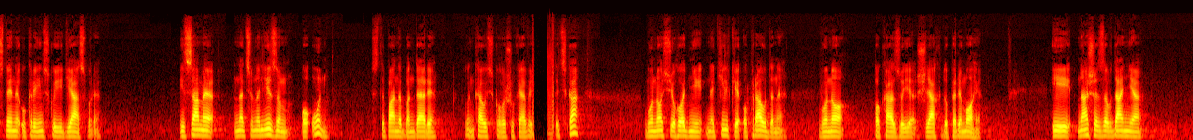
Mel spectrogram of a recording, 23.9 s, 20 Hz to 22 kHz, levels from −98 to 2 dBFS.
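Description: The sender was likely using discontinuous transmission and stopped sending during pauses, so comfort noise in place of the background replaces the real room sound with steady, featureless hiss at 2.17–3.59, 4.51–4.67, 6.85–7.43, 11.99–12.89, 15.89–16.37, 17.13–17.49, 19.81–21.03 and 23.13 s to the end, mostly about 1–3 dB quieter but about 1 dB louder at 17.13 and about 3 dB louder at 23.13 s. At 10.64–11.07 s a live cable is pulled and plugged in again, giving a pop, about 0.38 s of near silence with a 0.1 s burst of 50 Hz mains buzz, then a second pop as the sound returns.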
